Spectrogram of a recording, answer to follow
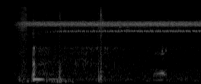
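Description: Insects calling in a steady, unbroken high-pitched chorus on two even tones.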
